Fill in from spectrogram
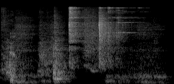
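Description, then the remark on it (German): Two sharp, bright clinks ring out, like shards of broken glass knocking together, amid softer rustling and shuffling noises. “oh Gott, erstmal klang das noch Scherben.”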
